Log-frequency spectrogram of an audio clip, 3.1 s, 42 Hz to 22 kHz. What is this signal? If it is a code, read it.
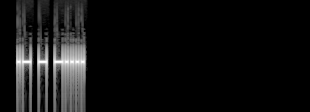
Morse code, heard as a keyed tone, about 44 wpm, 700 Hz. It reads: AT6
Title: Common Cut Numbers - 3-Digit 45wpm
